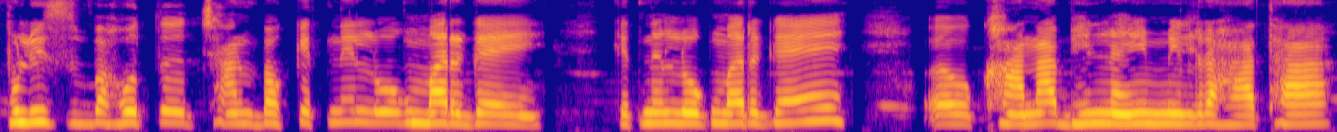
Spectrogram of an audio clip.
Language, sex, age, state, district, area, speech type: Hindi, female, 45-60, Uttar Pradesh, Jaunpur, rural, spontaneous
